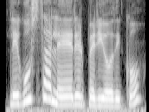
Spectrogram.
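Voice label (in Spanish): le Gusta Leer El Periodico, spanish, female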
